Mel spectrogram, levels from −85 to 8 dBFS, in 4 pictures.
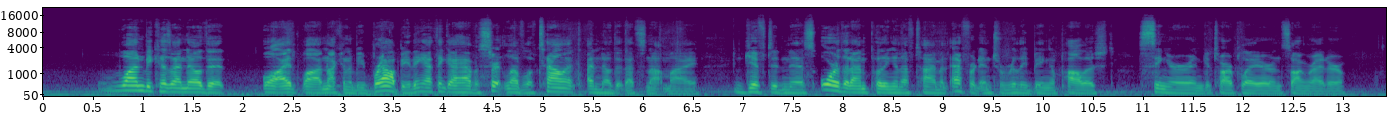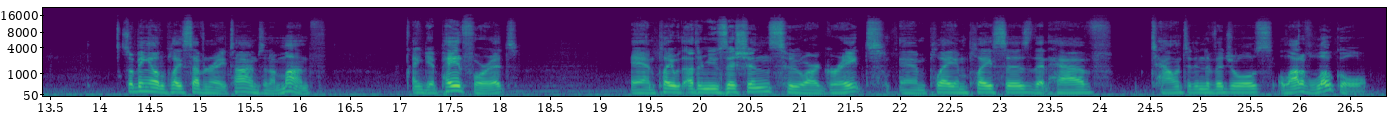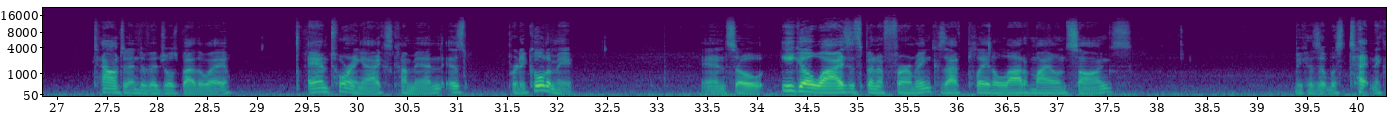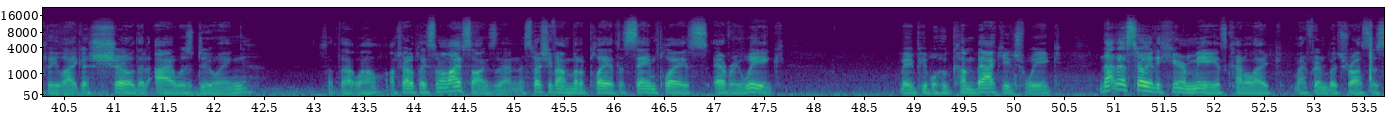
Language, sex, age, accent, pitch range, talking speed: English, male, 40-59, American, 95-125 Hz, 190 wpm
